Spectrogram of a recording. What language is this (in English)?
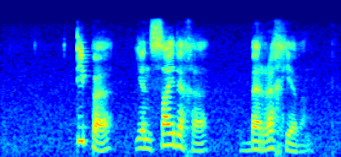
Afrikaans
